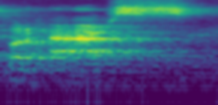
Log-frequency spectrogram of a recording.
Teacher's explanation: the final syllable is stressed in the pronunciation of the word perhaps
